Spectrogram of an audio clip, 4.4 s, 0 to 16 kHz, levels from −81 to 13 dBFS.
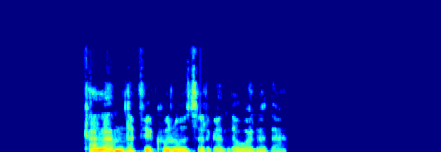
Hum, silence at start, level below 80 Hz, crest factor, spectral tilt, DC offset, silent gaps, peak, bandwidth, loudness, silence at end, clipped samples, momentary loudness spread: none; 0.85 s; -68 dBFS; 18 dB; -5.5 dB/octave; under 0.1%; none; -8 dBFS; 11 kHz; -23 LUFS; 1.55 s; under 0.1%; 15 LU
